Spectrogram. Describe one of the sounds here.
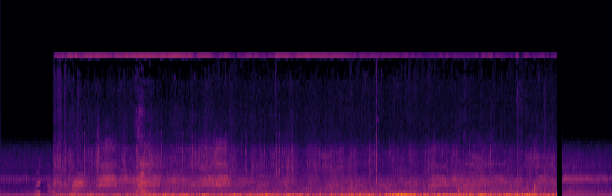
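A large flock of crows caws noisily overhead.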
